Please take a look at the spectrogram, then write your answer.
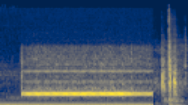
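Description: A steady, buzzing telephone tone holds for about two seconds, then cuts off abruptly into a few quick clicks and clatters, like a receiver being picked up.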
